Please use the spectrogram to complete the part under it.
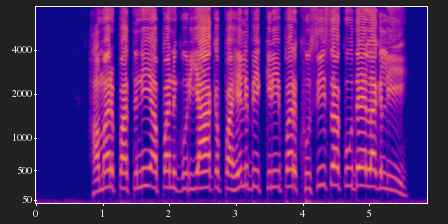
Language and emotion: Maithili, happy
